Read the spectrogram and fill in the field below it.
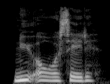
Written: nyoversætte

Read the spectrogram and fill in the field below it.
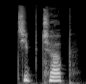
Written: tiptop

